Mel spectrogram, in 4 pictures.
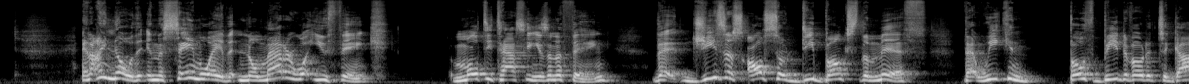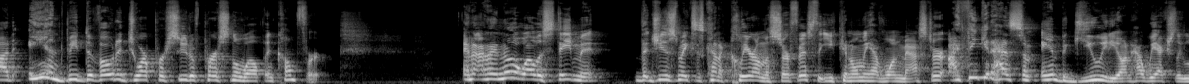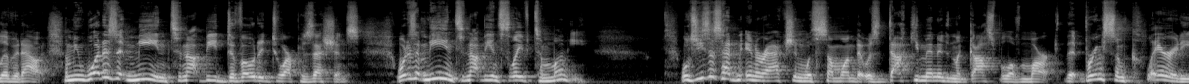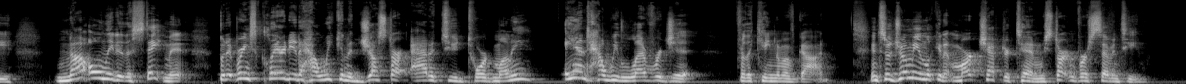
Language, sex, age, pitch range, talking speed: English, male, 30-49, 145-215 Hz, 210 wpm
